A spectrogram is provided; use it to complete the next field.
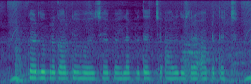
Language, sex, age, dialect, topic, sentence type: Maithili, female, 18-24, Angika, banking, statement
